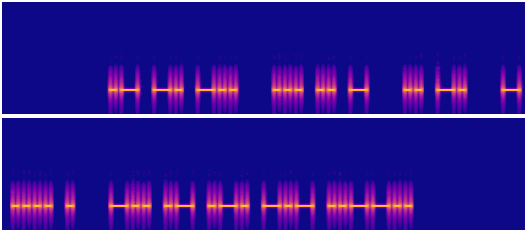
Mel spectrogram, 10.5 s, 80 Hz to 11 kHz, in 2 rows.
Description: Morse code, heard as a keyed tone, about 22 wpm, 700 Hz. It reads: AND SIT IN THE DARK?
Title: Sentences from Top 500 Words 22wpm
